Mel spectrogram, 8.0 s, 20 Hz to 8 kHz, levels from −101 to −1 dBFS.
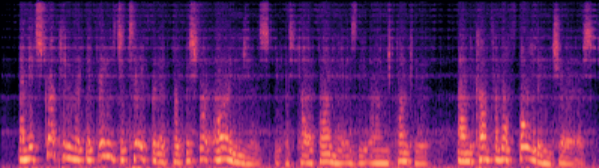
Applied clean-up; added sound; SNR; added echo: neural separator model SepFormer DNS4.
